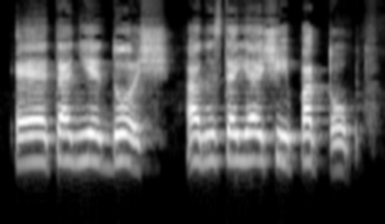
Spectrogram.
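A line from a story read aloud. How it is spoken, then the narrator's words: Grumbled. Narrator (Russian): проворчала экономка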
